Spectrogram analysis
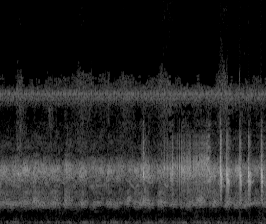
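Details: Rice field frogs in a dense chorus: a steady, shimmering high-pitched croaking wash, with a run of five sharp, evenly spaced croaks standing out near the end and a low rumble underneath.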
